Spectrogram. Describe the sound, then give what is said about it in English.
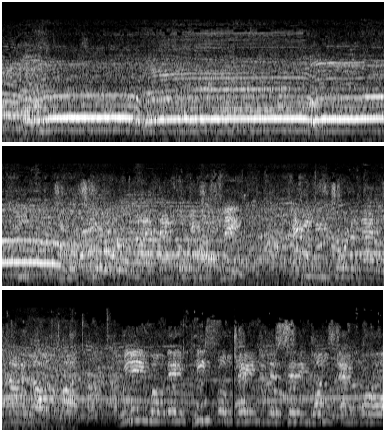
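A large crowd loudly and steadily boos New York City Mayor Bill de Blasio as he speaks about change in the NYPD, many overlapping voices forming long drawn-out jeers that swell and fall, with shouting mixed in and the low rumble thinning near the end. “De Blasio Boo'd”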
